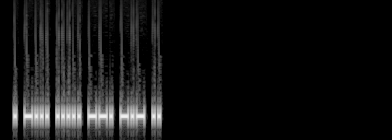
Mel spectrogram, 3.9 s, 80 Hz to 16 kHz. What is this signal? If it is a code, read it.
Morse code, heard as a keyed tone, about 46 wpm, 700 Hz. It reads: EB5GKI
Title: DXCC-100 Call Signs - 6 Characters - Repeated 2x - 45wpm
